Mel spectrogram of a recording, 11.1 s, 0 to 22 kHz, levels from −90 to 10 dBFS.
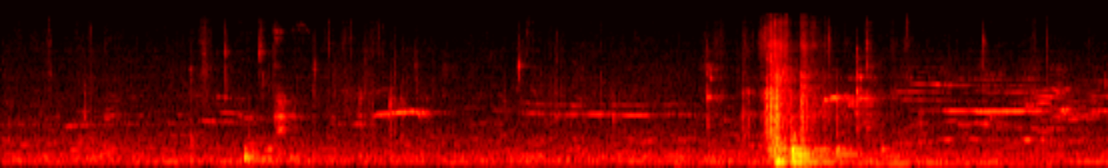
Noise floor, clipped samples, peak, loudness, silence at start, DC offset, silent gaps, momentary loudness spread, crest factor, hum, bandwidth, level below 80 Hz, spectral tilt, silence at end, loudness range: -56 dBFS; under 0.1%; -8 dBFS; -33 LUFS; 0 s; under 0.1%; none; 26 LU; 30 dB; none; 15 kHz; -66 dBFS; -6 dB/octave; 0 s; 18 LU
